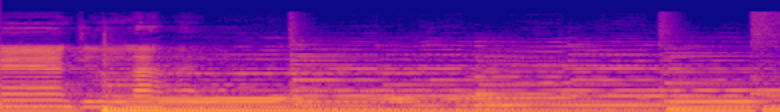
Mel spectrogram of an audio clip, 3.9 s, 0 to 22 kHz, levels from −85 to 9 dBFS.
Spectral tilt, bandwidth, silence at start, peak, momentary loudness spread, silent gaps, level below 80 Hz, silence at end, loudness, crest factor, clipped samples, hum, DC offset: -6.5 dB/octave; 14 kHz; 0 s; -2 dBFS; 6 LU; none; -24 dBFS; 0 s; -18 LUFS; 16 dB; under 0.1%; none; under 0.1%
